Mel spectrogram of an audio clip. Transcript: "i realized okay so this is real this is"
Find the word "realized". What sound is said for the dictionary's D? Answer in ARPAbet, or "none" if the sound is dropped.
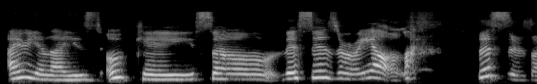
D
